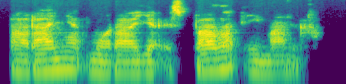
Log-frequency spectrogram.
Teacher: la a acentuada fue predominantemente de timbre medio vaca clavo y resultó palatal en araña muralla espada y manga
